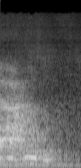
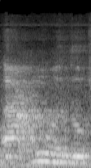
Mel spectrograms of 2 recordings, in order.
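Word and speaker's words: أعوذ: Mari kita perhatikan kesalahan yang diawali dengan menebalkan tafkhim pada huruf hamzah pada a'udzu. Bagaimana itu? Perhatikan. A'udzu. Perhatikan. A'udzu. Oh. Tapi bagaimana? Mestinya a'udzu. Bukan tapi a'udzu. Perhatikan. Tipiskan hamzahnya.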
